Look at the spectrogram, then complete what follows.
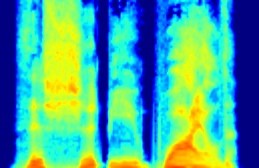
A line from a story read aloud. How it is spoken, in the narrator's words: I muttered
